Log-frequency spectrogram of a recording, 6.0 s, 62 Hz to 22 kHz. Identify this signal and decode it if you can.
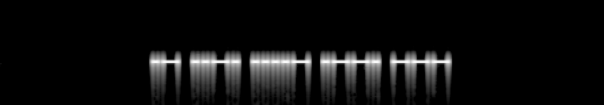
Morse code, heard as a keyed tone, about 24 wpm, 700 Hz. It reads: AF4PO
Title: Speed Racing - USA Call Signs 20wpm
